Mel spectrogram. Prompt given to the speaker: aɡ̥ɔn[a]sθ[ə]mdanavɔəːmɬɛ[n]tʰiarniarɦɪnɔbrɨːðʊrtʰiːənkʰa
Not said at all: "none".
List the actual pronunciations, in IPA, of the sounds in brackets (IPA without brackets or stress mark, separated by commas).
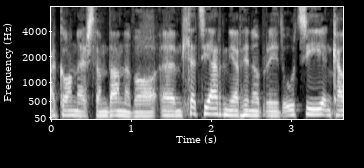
ɛ, a, none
